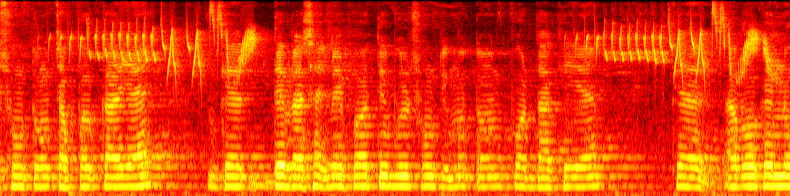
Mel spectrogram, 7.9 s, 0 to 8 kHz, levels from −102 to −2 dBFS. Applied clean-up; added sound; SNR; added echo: none; Bird; 9 dB; reverberation time 2.6 s.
